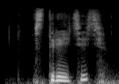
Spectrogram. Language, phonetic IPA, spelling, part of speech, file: Russian, [ˈfstrʲetʲɪtʲ], встретить, verb, Ru-встретить.ogg
- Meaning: 1. to meet, to encounter, to come across 2. to meet, to receive, to welcome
